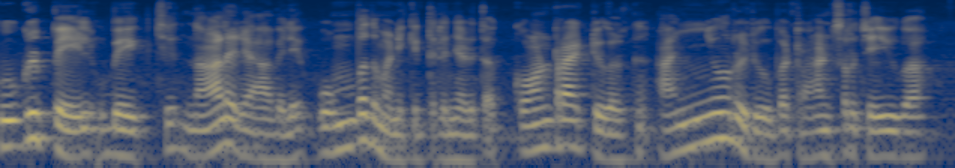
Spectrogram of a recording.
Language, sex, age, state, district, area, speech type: Malayalam, male, 18-30, Kerala, Kollam, rural, read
